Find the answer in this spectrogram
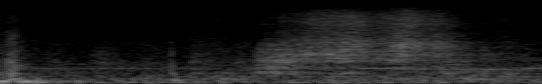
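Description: Thin plastic window film rustling and crinkling as it is handled, a rush of about a second near the middle, with a low thump at the start and faint background music.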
